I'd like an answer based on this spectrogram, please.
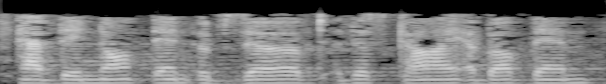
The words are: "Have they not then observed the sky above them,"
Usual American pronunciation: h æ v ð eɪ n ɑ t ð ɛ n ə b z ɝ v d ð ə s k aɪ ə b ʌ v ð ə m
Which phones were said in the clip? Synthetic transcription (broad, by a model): h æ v ð eɪ n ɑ t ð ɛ n ə b z ɝ v d ð ə s k aɪ ə b ʌ v ð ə m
